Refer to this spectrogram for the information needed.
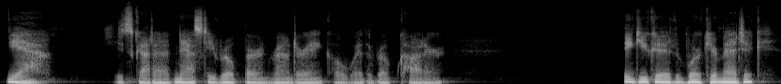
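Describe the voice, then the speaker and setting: A man playing a kindly, teasing outlaw in an intimate ASMR roleplay, gentle and reassuring. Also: sits low, steady tone, a little slow, long pauses, breathy edge. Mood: soothing. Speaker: audio roleplay voice actor.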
